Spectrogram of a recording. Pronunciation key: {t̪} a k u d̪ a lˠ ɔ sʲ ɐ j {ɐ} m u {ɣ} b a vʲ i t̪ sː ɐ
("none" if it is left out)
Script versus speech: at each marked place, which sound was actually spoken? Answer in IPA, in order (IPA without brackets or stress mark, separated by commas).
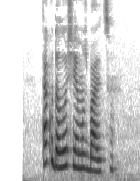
t̪, a, z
